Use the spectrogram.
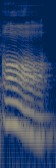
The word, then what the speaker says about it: our: I usually pronounce it ah, like ah. It wants me to say, our goals are the same, but our approaches differ.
